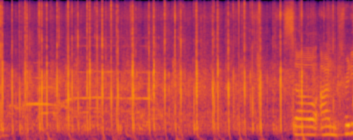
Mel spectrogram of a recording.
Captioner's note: audience applauds; audience cheers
